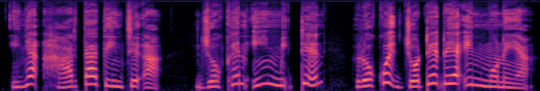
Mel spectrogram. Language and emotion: Santali, disgusted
